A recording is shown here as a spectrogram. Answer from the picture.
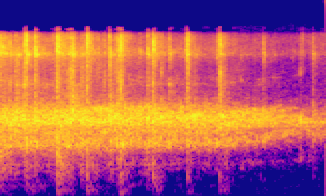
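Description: Applause from several people over a video call: a dense patter of claps, tapering off slightly toward the end.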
